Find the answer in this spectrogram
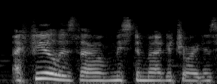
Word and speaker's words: Murgatroyd: Murgatroyd is how it is pronounced, but I'm gonna go with that because I don't know any better.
